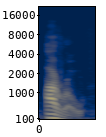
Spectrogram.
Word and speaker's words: ARRW: La marina tiene ataque convencional rápido y la fuerza aérea, el ARRW, que se pronuncia Arrow, al final es el ejército de Estados Unidos.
